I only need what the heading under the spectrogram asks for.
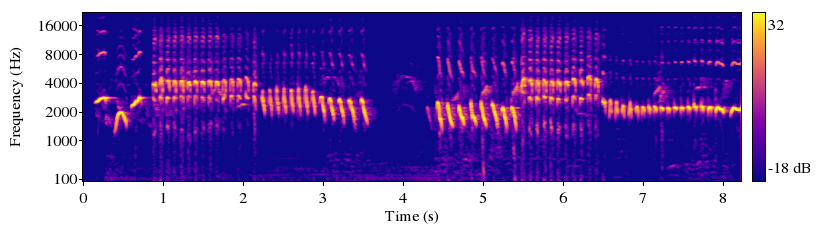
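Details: Greater green leafbird song used as a lure to provoke other leafbirds into singing: loud, varied, rapid chattering phrases, fast repeated notes descending in runs, then a long steady trill of evenly spaced notes.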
